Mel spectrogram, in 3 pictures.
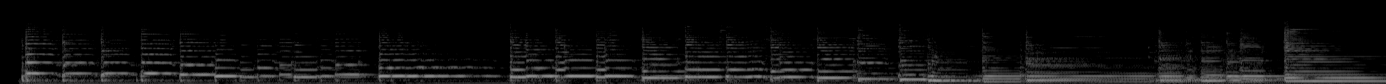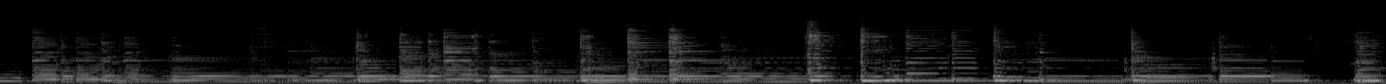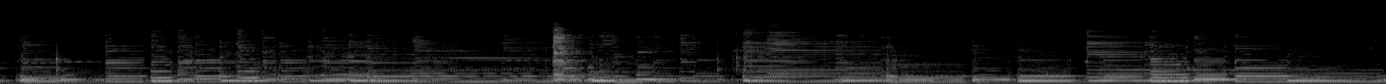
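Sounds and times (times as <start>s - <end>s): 
acoustic music: 0.1s - 41.5s.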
